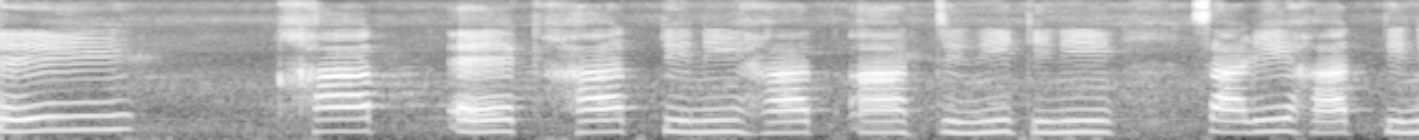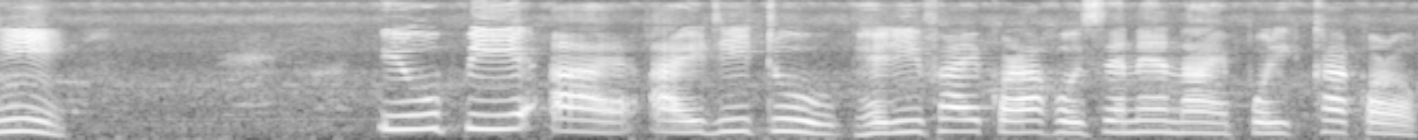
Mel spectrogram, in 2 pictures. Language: Assamese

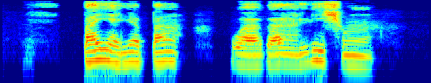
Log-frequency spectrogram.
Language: Yanahuanca Pasco Quechua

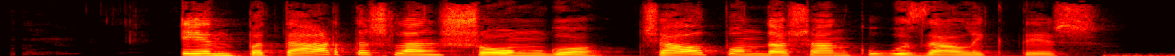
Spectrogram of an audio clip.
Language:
Mari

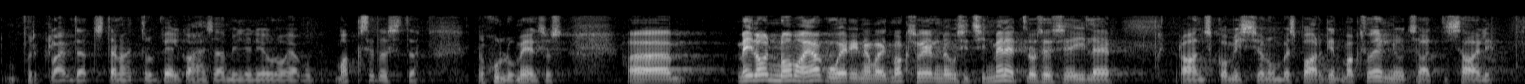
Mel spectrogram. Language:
Estonian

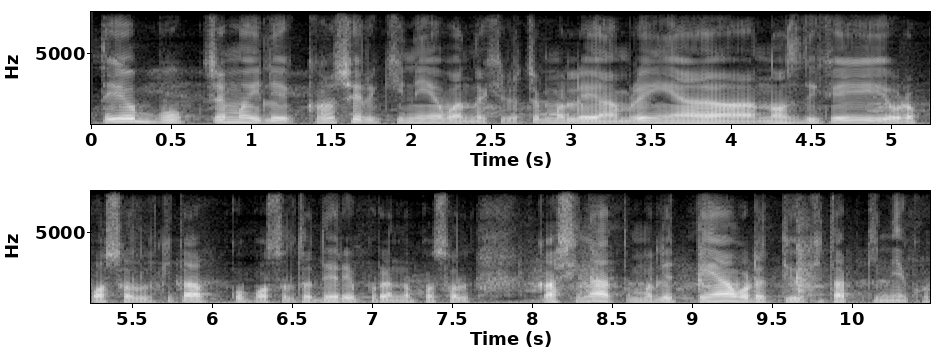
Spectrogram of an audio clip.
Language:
Nepali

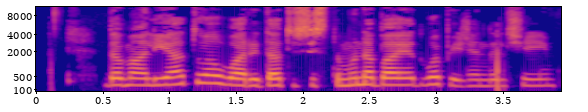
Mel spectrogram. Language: Pashto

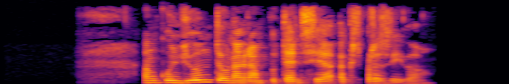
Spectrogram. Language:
Catalan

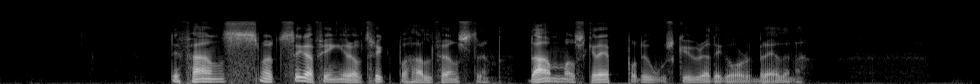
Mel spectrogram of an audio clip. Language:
Swedish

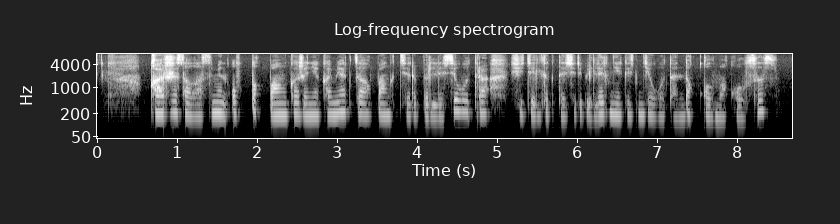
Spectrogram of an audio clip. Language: Kazakh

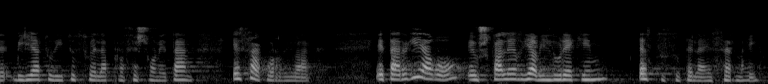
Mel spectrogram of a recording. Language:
Basque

